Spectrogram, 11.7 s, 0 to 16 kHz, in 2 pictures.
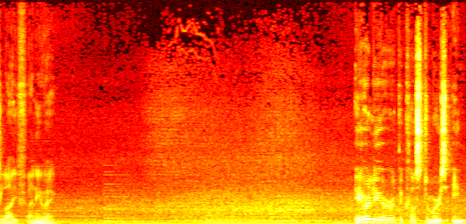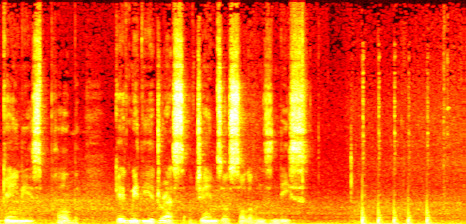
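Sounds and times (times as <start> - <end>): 
speech: 0.0 - 1.4, 4.4 - 9.8
firm knocks on a front door: 10.3 - 11.4.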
